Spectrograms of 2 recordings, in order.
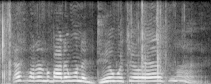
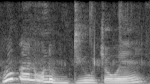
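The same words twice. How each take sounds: First: High, loud, angry scolding; pissed off. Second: Said in the usual way. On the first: Real, not acted. Reader scolding the jealous ex, loud and furious. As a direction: hurl it at them, pitch way up. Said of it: "I'm pissed off all of a sudden".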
